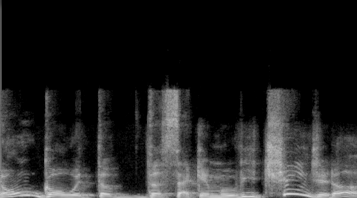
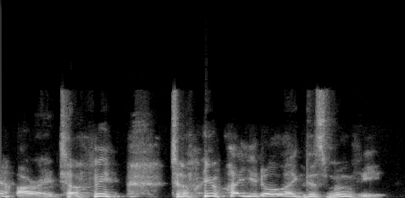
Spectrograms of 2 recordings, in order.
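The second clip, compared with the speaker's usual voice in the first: ordinary delivery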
